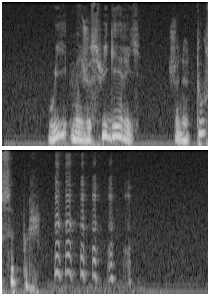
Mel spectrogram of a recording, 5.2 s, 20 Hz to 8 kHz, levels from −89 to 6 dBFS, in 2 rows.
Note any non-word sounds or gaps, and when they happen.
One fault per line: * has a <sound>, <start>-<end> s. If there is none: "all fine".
* has a laugh, 3.2-4.2 s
